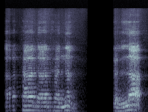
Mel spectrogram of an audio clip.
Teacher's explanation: आगे है दंत, दंत यानी वर्ग। जब जीभ दांत के पास आती है तब वे दंत ध्वनियां होती हैं।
